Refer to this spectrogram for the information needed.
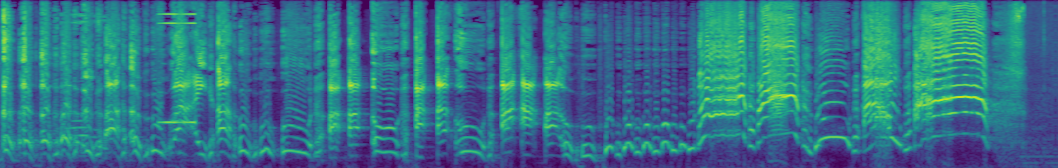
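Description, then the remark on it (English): A voice imitates the sounds of an orgy with exaggerated moaning and groaning, with wavering, rising and falling vocal wails in rapid succession, loud, building to higher strained cries near the end. “effects of, of an orgy? The most disgusting orgy ever.”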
